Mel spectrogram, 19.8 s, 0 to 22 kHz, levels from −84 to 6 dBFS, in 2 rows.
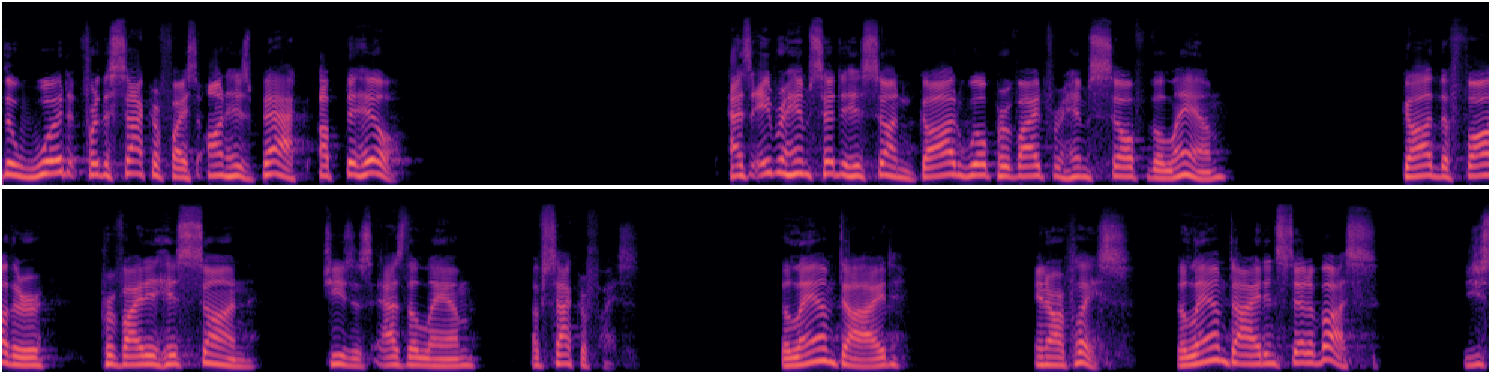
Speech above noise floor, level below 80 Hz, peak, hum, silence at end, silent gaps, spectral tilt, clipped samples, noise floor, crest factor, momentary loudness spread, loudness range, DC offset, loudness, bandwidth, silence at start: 64 dB; -86 dBFS; -10 dBFS; none; 0 s; none; -5 dB/octave; under 0.1%; -90 dBFS; 18 dB; 10 LU; 4 LU; under 0.1%; -27 LUFS; 15.5 kHz; 0 s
